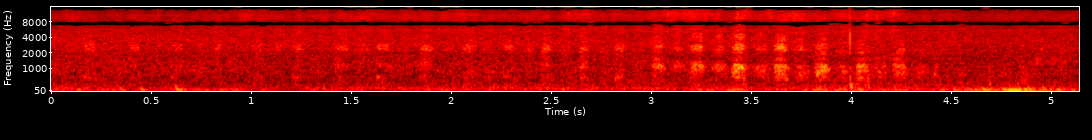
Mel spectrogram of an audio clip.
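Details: Quick, even panting from a Continental Bulldog, either 10-month-old Rita or 2-month-old puppy Sumo, welcoming each other as new siblings. The airy huffs speed up and grow louder toward the end, with a few soft thuds.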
